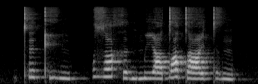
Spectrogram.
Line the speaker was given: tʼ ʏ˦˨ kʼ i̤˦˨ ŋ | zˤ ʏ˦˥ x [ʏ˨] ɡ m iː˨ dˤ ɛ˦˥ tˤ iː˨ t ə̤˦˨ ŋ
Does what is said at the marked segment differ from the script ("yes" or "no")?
yes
